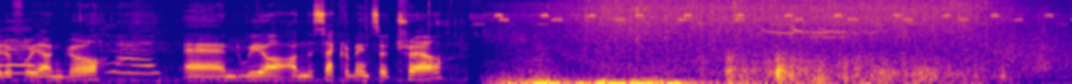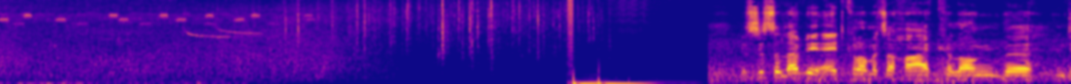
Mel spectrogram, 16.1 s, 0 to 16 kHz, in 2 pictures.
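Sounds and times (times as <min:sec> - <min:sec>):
rumbling whoosh: 0:03.6 - 0:08.4.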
